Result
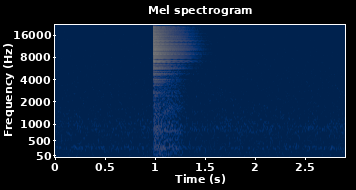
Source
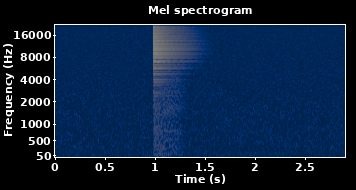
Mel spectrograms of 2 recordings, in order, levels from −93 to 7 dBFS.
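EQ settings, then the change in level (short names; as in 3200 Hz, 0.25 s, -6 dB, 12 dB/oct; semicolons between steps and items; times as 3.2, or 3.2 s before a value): bell 270 Hz +8 dB 0.58 oct; bell 890 Hz +5.5 dB 0.72 oct; -6.5 dB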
